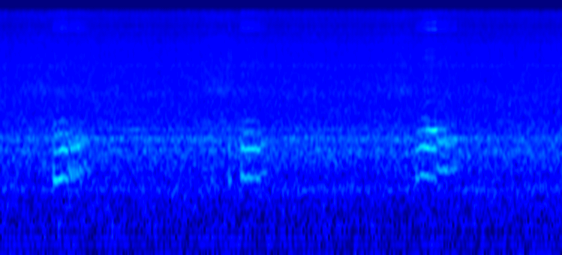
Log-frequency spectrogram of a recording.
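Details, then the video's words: Domestic cat snoring in its sleep while being poked: faint, short whistling tones about every two and a half seconds, three in all, over a steady room hiss. "Poking a Snoring Cat"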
